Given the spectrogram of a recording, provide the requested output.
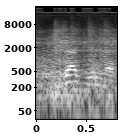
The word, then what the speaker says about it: Villeneuve: How does he pronounce his name? Jacques Villeneuve.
